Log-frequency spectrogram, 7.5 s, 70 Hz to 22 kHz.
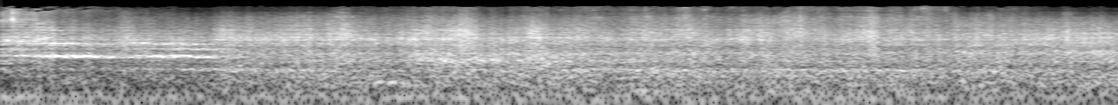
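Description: CSR-class diesel locomotive 5108, heading a container freight train, passing directly over the rails: a loud, steady rumble of engine and wheels with rhythmic wheel clacks.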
